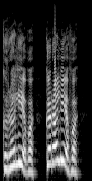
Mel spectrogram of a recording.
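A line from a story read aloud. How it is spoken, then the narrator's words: Anxious exclamation. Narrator (Russian): воскликнул пятерка, который все время с тревогой озирался по сторонам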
